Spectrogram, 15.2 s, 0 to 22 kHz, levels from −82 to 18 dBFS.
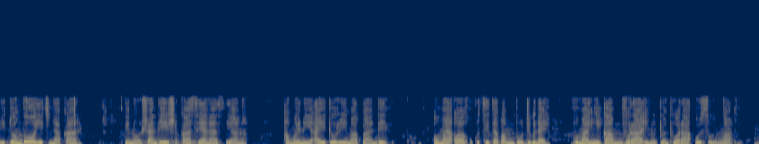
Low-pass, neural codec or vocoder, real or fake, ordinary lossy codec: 7.2 kHz; codec, 16 kHz, 4.8 kbps, FACodec; fake; MP3, 48 kbps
